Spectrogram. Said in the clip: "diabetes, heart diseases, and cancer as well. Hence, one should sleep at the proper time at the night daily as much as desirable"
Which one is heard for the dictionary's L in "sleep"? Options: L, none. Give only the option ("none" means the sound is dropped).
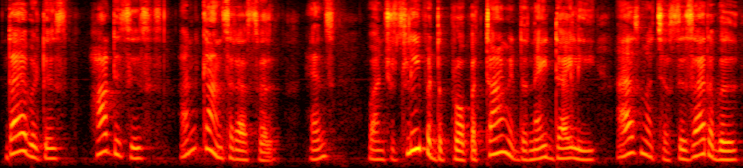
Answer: L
